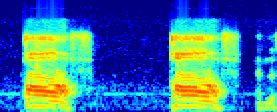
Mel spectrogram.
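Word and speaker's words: قاف: This is qa. It's very sharp. And the way that we pronounce this is that it comes from back here. Qa. Qa. Just above the back of the throat. Qaf.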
